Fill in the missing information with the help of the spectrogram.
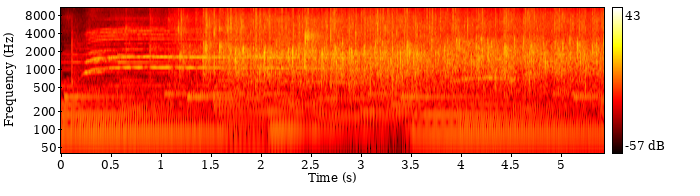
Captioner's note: audience applauds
